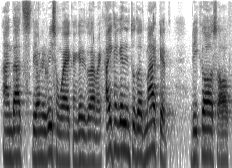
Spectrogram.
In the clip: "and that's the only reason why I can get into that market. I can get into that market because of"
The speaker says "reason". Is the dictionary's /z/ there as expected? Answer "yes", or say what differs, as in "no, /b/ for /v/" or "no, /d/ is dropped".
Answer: no, /s/ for /z/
